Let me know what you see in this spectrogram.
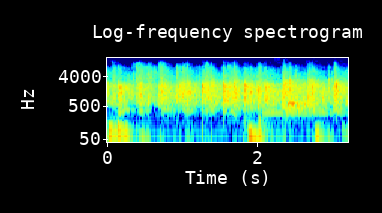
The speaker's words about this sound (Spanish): Porque vamos un fuerte aplauso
